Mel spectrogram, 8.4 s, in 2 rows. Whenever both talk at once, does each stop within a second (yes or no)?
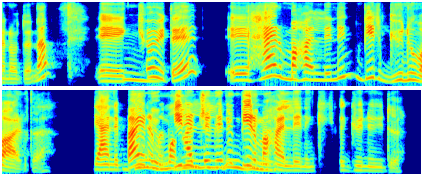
no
